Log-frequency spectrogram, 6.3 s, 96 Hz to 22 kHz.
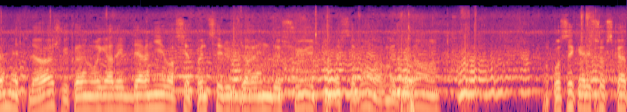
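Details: A drone-laying honey bee hive being rescued on 3 May 2021, where a frame of brood with nurse bees was added from the neighbouring hive. Many overlapping humming wingbeats rise and fall in pitch in a thick, continuous drone.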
